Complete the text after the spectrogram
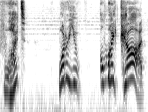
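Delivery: high, alarmed outburst; startled high-pitched exclamations building to a yell; panicked shock. A narrator's reading. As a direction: cry out in rising horror. Victim reacts to killer's confession.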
